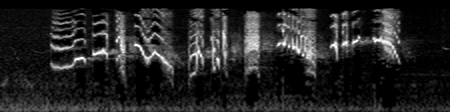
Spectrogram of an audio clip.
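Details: Trapping-decoy female Oriental magpie-robin sings to summon a male in a four-second phrase. Clear looping whistles alternate with buzzy, chattering notes and a few quick stuttered bursts.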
